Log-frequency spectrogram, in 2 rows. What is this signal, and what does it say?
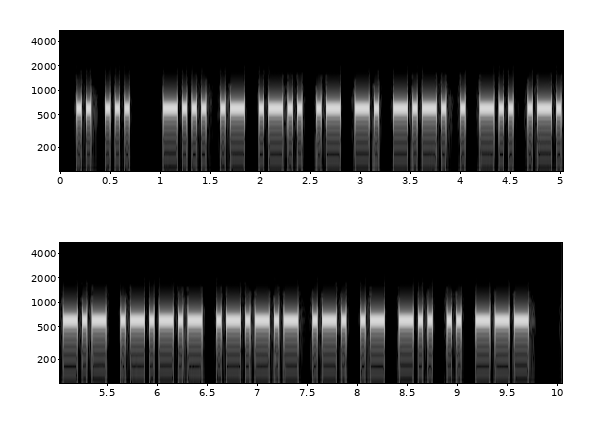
Morse code, heard as a keyed tone, about 25 wpm, 600 Hz. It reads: IS BALANCED...RADIO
